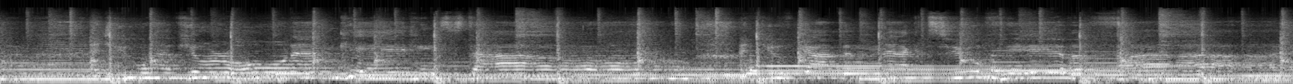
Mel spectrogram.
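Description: Small live rock-pop band playing a song: strummed acoustic guitar, electric bass and a drum kit keeping a steady beat, with a male voice singing over it.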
